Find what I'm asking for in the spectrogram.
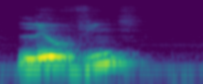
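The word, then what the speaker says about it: Lewin: Os estudiosos como Levin, Leu, né, Leuvin melhor dizendo, né?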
